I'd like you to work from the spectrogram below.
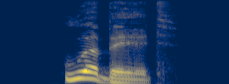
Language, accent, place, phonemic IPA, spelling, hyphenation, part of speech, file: German, Germany, Berlin, /ˈuːɐ̯bɪlt/, Urbild, Ur‧bild, noun, De-Urbild.ogg
- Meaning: 1. archetype 2. exemplar 3. preimage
